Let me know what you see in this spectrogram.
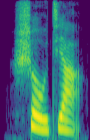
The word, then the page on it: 售价: shòu jià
